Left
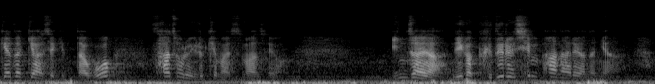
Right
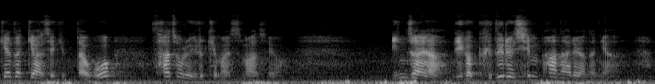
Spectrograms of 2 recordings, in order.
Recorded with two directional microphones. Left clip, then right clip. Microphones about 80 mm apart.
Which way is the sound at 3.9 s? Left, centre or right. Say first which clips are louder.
Right 2 dB; right.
